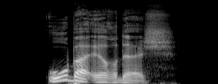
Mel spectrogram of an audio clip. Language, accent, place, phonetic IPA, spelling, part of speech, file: German, Germany, Berlin, [ˈoːbɐˌʔɪʁdɪʃ], oberirdisch, adjective, De-oberirdisch.ogg
- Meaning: 1. aboveground 2. aerial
